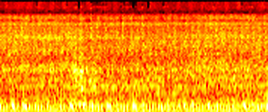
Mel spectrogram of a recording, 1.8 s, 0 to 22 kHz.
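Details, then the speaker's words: Sears GT18 tractor, old transaxle, starting off under load in third gear: a rough, rapid barking rattle over the engine drone; owner suspects a worn gear or bearing in the transaxle. "when i get up on the hill and there's a load on it kind of barks a little let me put it in a second hear that i mean it still works just fine but i'm thinking there's a gear in there"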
